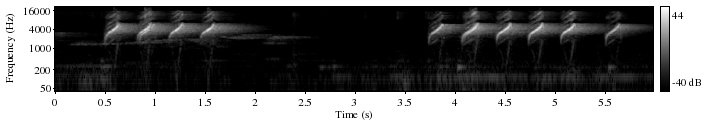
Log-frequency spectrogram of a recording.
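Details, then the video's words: Bar-winged prinia singing in the 'tembakan' burst version for tutoring: four quick swept-up chirps, a short pause, then six more in a regular rhythm, with a faint low hum behind. "burung ciblek gacor versi tembakan perenjak putih"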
